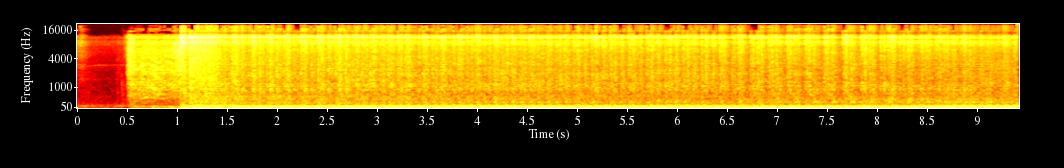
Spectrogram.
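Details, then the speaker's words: Dropped Chevy truck, cammed 5.3 V8 (Texas Speed 232/234 cam, 110 LSA), after wiring fixes: starts cleanly and settles into a loud, deep, steady lopey idle with even beat and no knocks; healthy normal idle. "from here it's adding on to the motor it sounds good it sounds healthy"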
